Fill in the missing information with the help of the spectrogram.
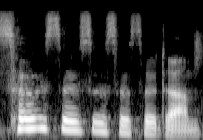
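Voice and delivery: squeaky, exaggerated so dumb; high mocking emphasis. Real, not acted. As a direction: pile on the so in a high voice.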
